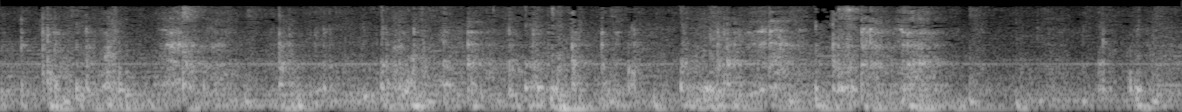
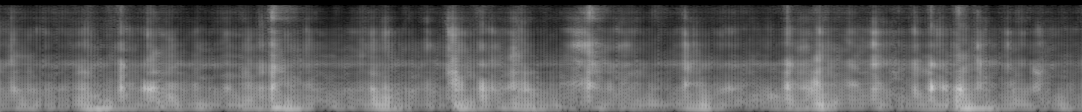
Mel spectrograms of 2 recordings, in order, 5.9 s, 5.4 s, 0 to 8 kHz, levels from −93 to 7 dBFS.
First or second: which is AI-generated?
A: second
